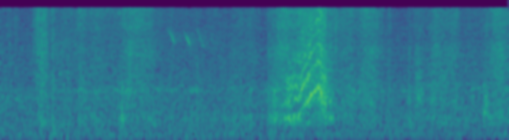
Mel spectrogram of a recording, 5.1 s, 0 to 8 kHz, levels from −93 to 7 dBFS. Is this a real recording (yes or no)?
yes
